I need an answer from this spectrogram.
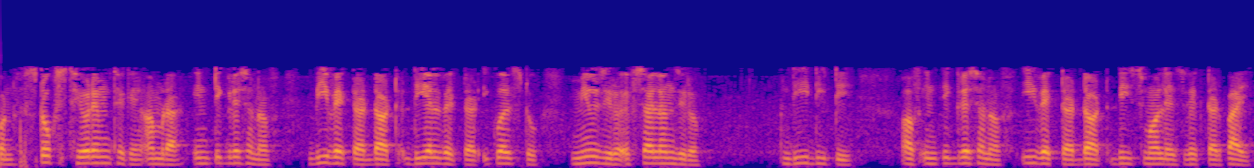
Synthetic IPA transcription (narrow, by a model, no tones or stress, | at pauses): onsʈokst̪ʰioɾiemt̪ʰekeʔa̰mɾaiɳʈiɡɾeʃɔnɔpʰbibʱek̚ʈaɾɖɔʈɖielbʱek̚ʈaɾikwalsʈumjuziɾoefʰsajlɔnziɾo | ɖiɖiʈi | ɔpʰiɳʈiɡɾesɔnɔpʰibʱek̚ʈaɾɖɔʈɖismɔlesbʱekʈaɾpaj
